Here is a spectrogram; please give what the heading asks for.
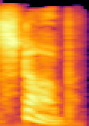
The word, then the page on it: stub: British English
